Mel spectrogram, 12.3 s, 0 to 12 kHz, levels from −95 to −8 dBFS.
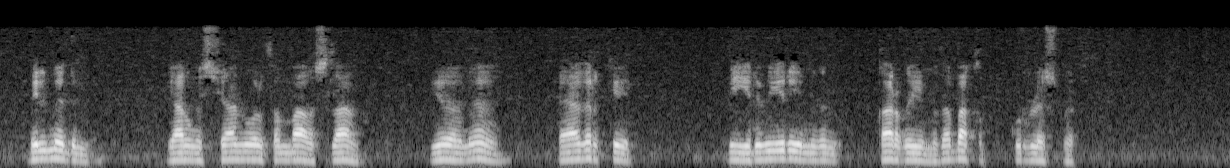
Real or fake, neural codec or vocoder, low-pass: real; none; 7.2 kHz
